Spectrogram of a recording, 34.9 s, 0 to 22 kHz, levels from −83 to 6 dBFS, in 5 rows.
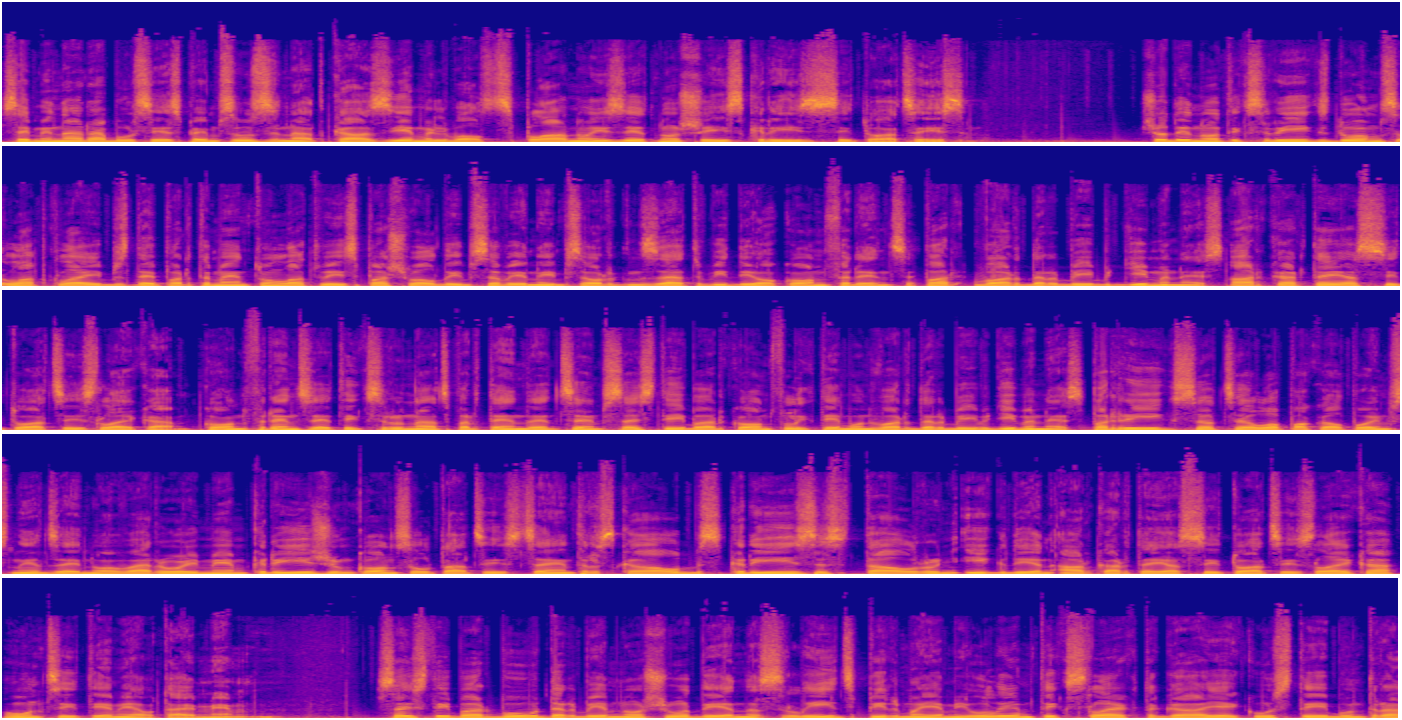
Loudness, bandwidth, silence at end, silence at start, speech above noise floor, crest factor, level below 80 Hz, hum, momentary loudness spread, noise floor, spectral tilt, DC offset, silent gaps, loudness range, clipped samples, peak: -14 LUFS; 18 kHz; 0 s; 0 s; 26 dB; 12 dB; -44 dBFS; none; 3 LU; -39 dBFS; -5.5 dB/octave; under 0.1%; none; 2 LU; under 0.1%; -2 dBFS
